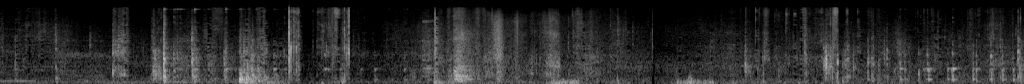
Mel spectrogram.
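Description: Irregular knocks, scrapes and clatter of plastic and metal as the removed mechanical clutch fan and its plastic shroud are handled and moved, with a few dull thumps scattered through.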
